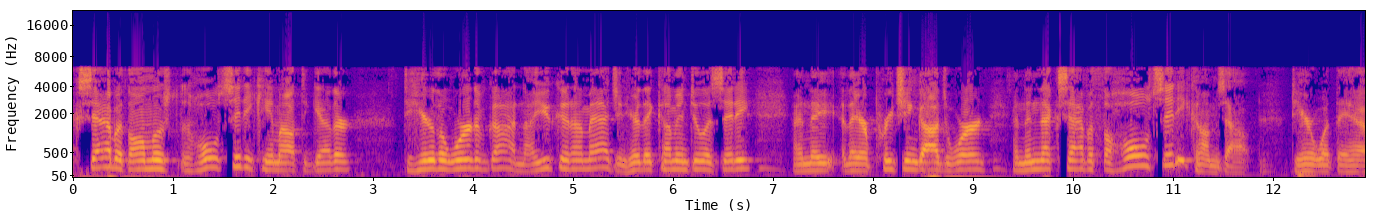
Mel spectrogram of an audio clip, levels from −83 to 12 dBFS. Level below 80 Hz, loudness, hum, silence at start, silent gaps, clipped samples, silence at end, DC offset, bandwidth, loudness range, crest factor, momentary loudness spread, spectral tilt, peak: -42 dBFS; -12 LUFS; none; 0 s; none; 0.2%; 0 s; under 0.1%; 8 kHz; 2 LU; 14 dB; 9 LU; -3.5 dB/octave; 0 dBFS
